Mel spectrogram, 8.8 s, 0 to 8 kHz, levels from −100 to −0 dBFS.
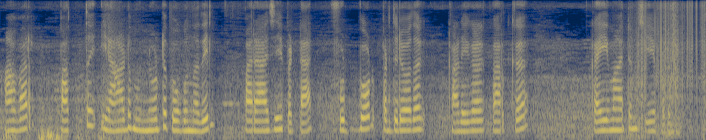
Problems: constant background noise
